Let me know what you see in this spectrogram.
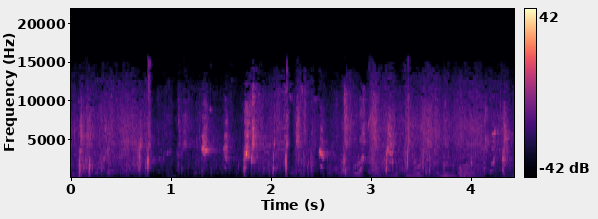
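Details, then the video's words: Hungry baby monkey Lucie crying for milk, with short, harmonic whimpers that quaver and repeat quickly near the end, over clicks, rustling and background chirps. "Lucie Very Pitiful Need Milk Crying foaming At The Mouth I Lovely Baby Monkey"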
